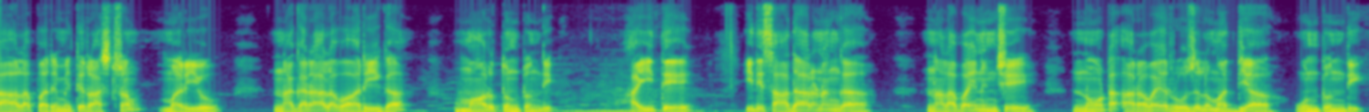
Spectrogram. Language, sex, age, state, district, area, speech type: Telugu, male, 30-45, Andhra Pradesh, East Godavari, rural, read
